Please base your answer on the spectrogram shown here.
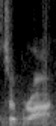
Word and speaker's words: Tebrake: I mean, it gets butchered all the time, so don't do that, but it's Tebrake. Okay, Tebrake.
